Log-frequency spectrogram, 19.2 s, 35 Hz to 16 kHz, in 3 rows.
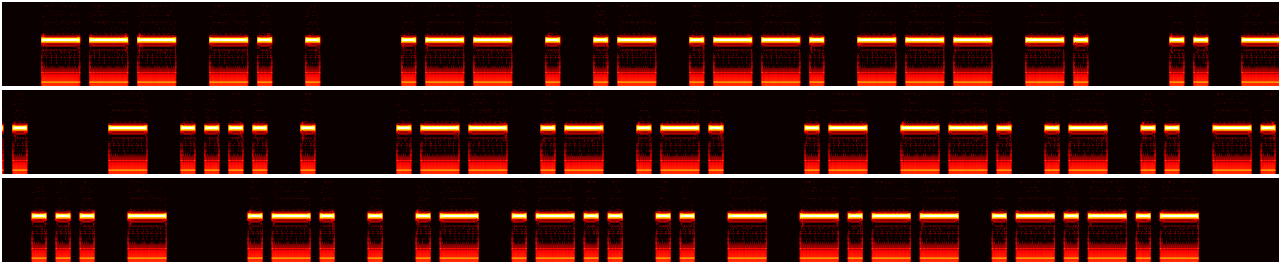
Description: Morse code, heard as a keyed tone, about 20 wpm, 1000 Hz. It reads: ONE WEAPON IN THE WAR AGAINST REALITY.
